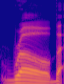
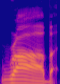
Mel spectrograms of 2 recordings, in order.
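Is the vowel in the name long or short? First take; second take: long; short. First: The name has a long 'o' vowel. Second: The name has a short 'o' vowel. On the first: The speaker calls it wrong. "not Robe" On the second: The speaker calls it right. "it's pronounced Rob"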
